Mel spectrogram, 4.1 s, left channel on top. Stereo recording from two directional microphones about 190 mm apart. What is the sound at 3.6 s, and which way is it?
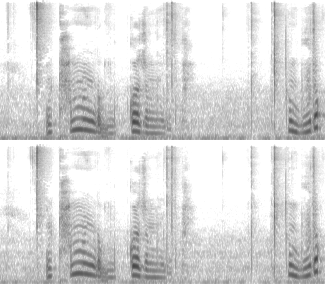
Speech, 15° right (ahead or behind).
